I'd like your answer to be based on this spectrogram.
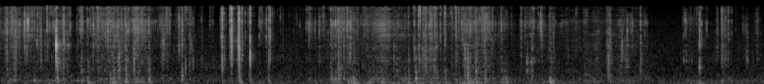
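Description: A pile of thin, dry, brittle orange soap flakes on a white surface is crushed and crumbled between the fingertips of both hands. Dense, bright, crisp crunching and crackling comes in quick overlapping bursts with brief pauses, each snap dying away almost at once, with hardly any low end.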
